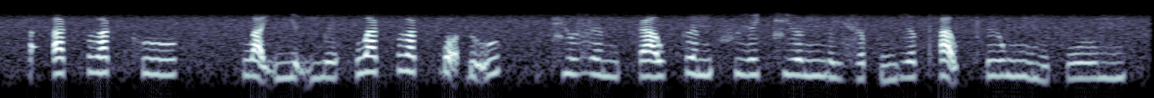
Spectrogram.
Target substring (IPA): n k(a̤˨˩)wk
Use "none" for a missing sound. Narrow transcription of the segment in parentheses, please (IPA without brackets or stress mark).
a˨˦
